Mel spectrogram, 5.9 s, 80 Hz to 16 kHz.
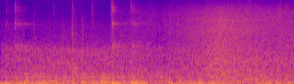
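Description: Sea surf breaking below sheer 30-metre cliffs on Orkney, a continuous broad wash of waves with wind buffeting the microphone, steady and fairly loud, with no voices.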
